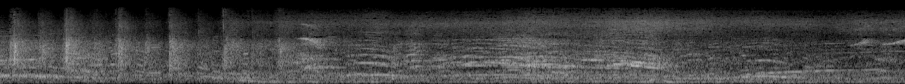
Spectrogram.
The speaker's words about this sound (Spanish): Y recibiéndolo con su grito habitual, su público, el Falla.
